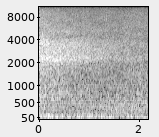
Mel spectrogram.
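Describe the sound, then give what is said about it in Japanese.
Steady wash of surf breaking at the water's edge, a continuous rushing hiss of water spreading over the shore and over the bare feet of a person walking into it, with a low rumble underneath and some wind noise, no voices. “そして波打ち際に到達しましたはい今ね両足が はい波にねはい両足のところ波が来たところです”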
